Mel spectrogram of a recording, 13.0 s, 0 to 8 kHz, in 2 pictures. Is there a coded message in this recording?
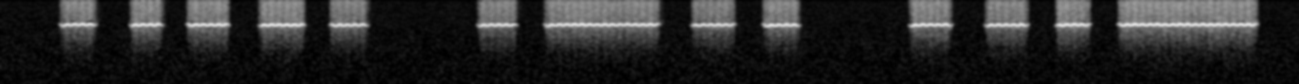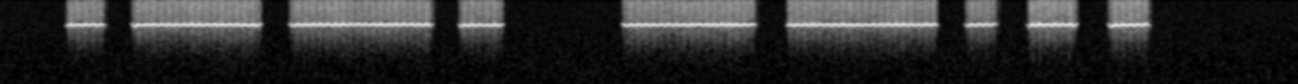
Yes: Morse code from 0.2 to 12.3 s, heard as a whistle, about 7 wpm. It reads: 5LVP7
